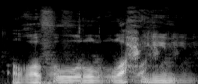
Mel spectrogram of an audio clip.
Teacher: غفور الرحیم غین کو موٹا ادا کریں گے، فو و مدہ ہے. نون تنوین کا ادغام ہے، بلا غنہ ہے، غنہ نہیں کریں گے. یہ را بھی اور دونوں راءات کو موٹا ادا کریں گے، ٹھیک ہے.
